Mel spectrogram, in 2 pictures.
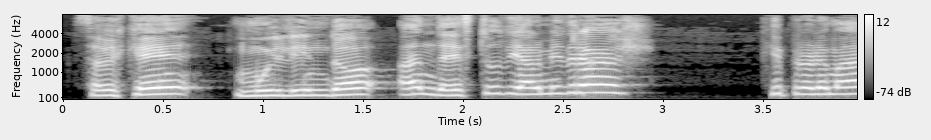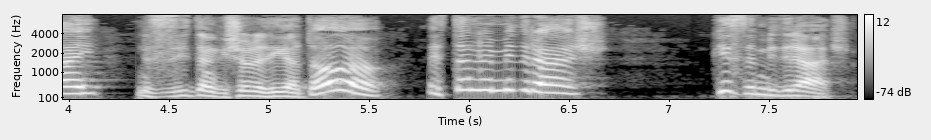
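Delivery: ordinary talk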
